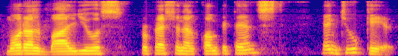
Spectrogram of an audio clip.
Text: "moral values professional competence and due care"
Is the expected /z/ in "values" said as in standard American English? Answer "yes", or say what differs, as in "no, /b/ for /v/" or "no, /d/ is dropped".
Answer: no, /s/ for /z/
